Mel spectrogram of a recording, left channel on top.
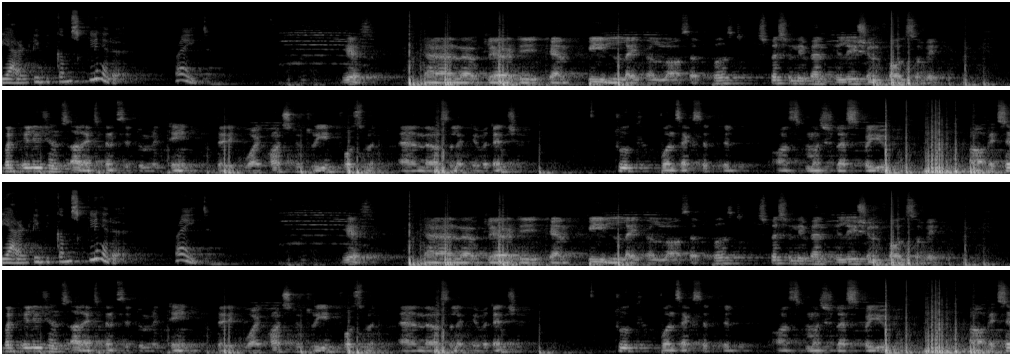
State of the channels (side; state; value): both; normal; correlation 0.98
